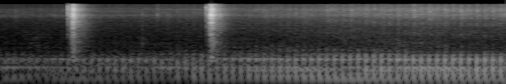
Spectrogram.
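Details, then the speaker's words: Honda Beat fuel-injected scooter cranks but won't start: rapid starter churning with sharp clicks, engine never catches; fuel pump ground circuit from ECM found weak while supply voltage normal. "Oke saya coba kunci kontak on nah ini nah oke terus kita coba starter motor ini tidak akan hidup deh Oke"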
